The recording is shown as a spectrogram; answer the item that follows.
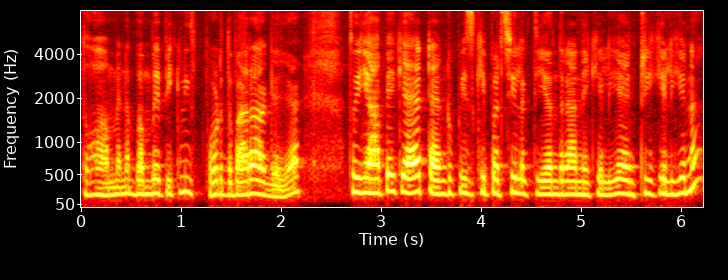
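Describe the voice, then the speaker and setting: A woman's voice: mid-range voice, level tone, quick pace, gravelly, warm tone. A woman, chatting through a family vlog in a rambling, heartfelt way. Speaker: family vlogger. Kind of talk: casual vlog narration.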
